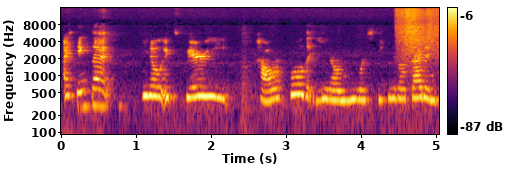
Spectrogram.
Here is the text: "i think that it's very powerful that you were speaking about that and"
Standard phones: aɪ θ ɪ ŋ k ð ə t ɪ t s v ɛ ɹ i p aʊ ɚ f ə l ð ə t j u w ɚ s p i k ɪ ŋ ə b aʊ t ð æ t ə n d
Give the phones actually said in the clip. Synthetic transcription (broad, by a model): aɪ θ ɪ ŋ k ð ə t ɪ t s v ɛ ɹ i p aʊ ɚ f l ð ə t j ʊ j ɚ s p i k ɪ ŋ ə b aʊ t ð æ t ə n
